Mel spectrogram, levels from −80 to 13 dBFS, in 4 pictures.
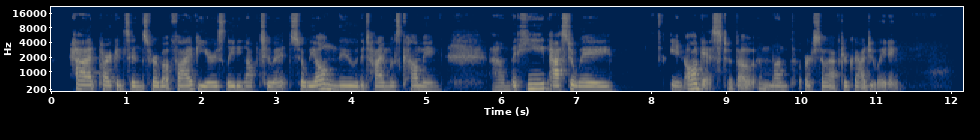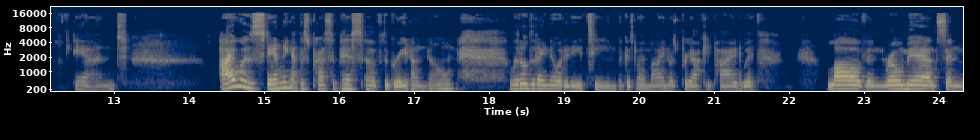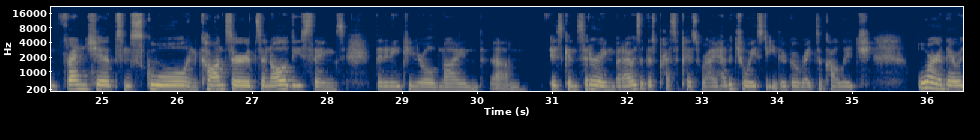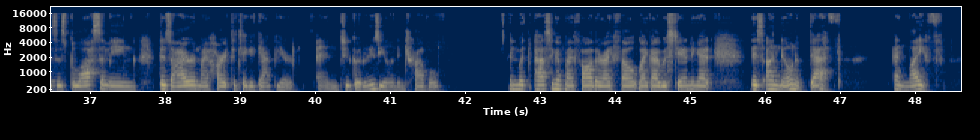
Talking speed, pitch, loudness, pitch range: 170 wpm, 180 Hz, -23 LUFS, 170-195 Hz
